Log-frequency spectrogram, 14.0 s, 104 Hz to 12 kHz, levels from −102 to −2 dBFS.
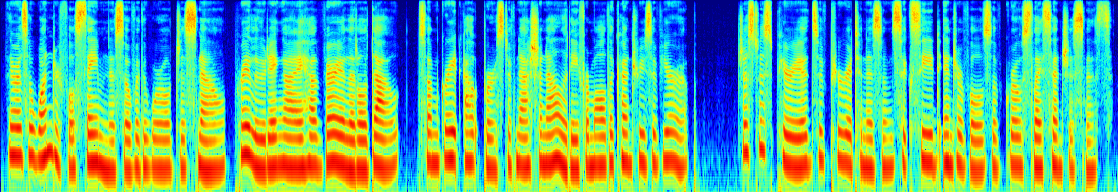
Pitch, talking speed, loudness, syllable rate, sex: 210 Hz, 155 wpm, -17 LUFS, 5.0 syllables/s, female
